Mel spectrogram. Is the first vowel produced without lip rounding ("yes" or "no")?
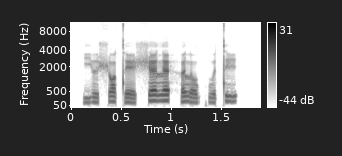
yes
